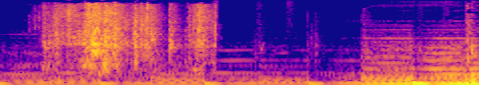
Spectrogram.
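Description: Clear plastic packaging crinkling for about a second as the melting band is pulled from its wrapper, over background music.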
